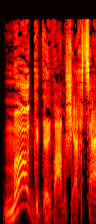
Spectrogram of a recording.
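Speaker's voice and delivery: slow, drawn-out howl of rage. A narrator's reading. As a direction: howl it at the enemy, slowly. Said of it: "zawył Bartek". (przeciągłe, wściekłe wycie)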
